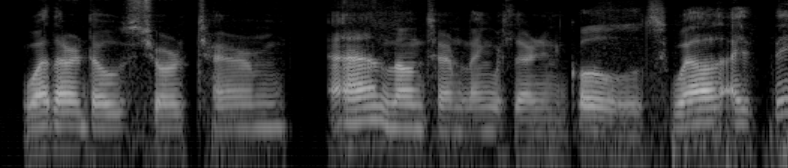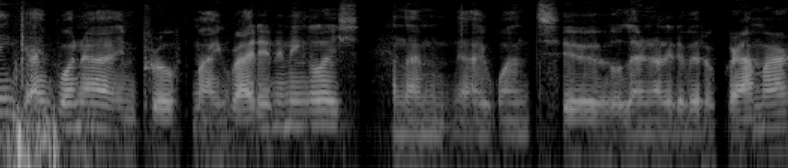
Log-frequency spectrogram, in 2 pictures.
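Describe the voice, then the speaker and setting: Speaking with an Ecuadorian accent, a man uses a fairly low pitch and a bright, sharp tone, going at a fairly slow pace with hardly any pauses. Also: ordinary pitch variation. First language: Spanish. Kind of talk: casual talk to camera.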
